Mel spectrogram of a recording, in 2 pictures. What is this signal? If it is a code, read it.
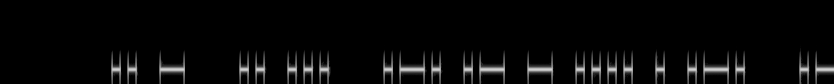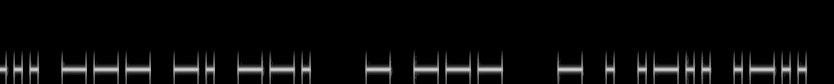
Morse code, heard as a keyed tone, about 15 wpm, 700 Hz. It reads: IT IS RATHER LONG TO TELL
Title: Sentences from Top 700 Words 15wpm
